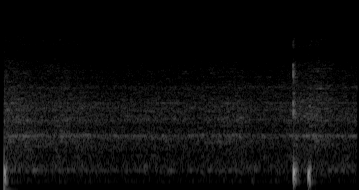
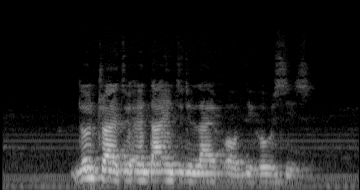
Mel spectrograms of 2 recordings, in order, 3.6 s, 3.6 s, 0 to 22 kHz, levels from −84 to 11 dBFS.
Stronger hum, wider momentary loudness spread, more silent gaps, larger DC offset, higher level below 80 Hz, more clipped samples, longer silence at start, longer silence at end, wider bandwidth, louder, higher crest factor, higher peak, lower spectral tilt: neither; about the same, 15 LU vs 17 LU; neither; neither; second, -78 dBFS vs -52 dBFS; neither; second, 0.05 s vs 0.7 s; second, 0 s vs 0.6 s; first, 11.5 kHz vs 6.4 kHz; second, -50 LUFS vs -18 LUFS; first, 28 dB vs 18 dB; second, -22 dBFS vs -2 dBFS; second, -4.5 dB/octave vs -9 dB/octave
